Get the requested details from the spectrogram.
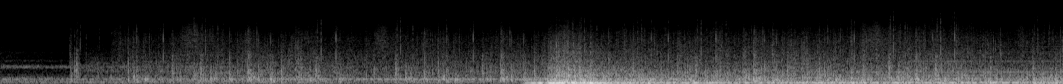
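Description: Small footsteps crunch over loose rubble.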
